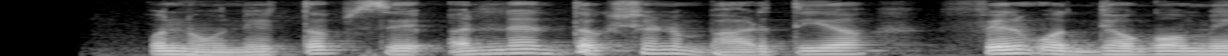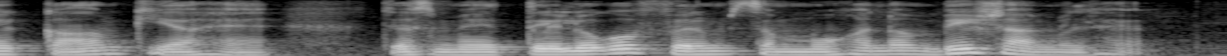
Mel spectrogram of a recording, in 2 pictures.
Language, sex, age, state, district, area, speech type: Hindi, male, 60+, Rajasthan, Jaipur, urban, read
